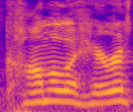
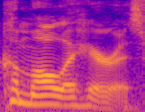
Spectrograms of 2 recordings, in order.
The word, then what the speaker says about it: Kamala Harris: Her name is Kamla Harris, not Camala Harris. Right. You're putting the emphasis on the wrong part of the word.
